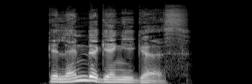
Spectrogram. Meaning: strong/mixed nominative/accusative neuter singular of geländegängig
- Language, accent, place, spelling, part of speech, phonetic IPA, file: German, Germany, Berlin, geländegängiges, adjective, [ɡəˈlɛndəˌɡɛŋɪɡəs], De-geländegängiges.ogg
